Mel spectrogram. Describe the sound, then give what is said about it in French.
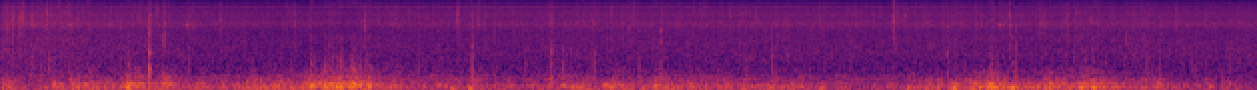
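Deep rumbling thunder from a light storm rolls through steady rainfall, swelling into louder booms twice over a few seconds, with scattered raindrop taps and no voices. “Les éclats du tonnerre.”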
